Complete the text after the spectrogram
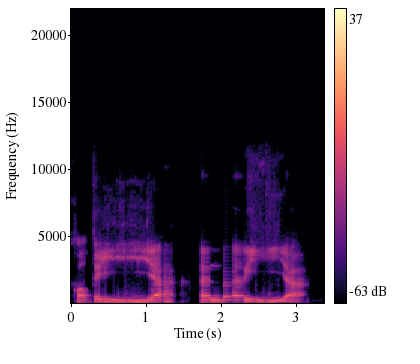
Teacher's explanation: ditukarkan hamzah menjadi huruf ya dan berlaku pertemuan dua ya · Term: idgham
